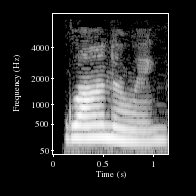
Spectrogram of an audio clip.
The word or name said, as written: glonoin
